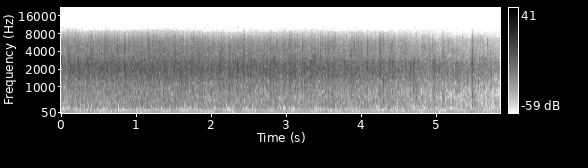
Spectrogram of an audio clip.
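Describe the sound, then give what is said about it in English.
An audience applauds, giving the Lord a hand clap, in a dense, steady wash of clapping that holds for several seconds and eases off slightly toward the end, with no voices over it. “Well, the rest of you might as well clap, because I'm going to do it later anyway.”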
